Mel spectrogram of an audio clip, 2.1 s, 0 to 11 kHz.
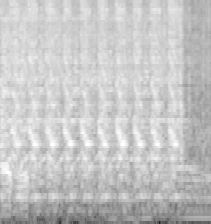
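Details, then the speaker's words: Toyota 7FG25 forklift with a no-start complaint: starter turns steadily, engine cranks but never fires; compression assumed fine from the cranking, spark confirmed on one plug, so fuel to be tested next. "right now it's just cranking and it wouldn't start so next thing to do is to test for fuel"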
